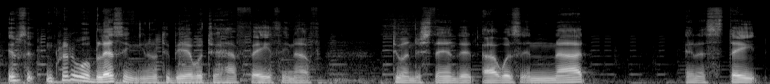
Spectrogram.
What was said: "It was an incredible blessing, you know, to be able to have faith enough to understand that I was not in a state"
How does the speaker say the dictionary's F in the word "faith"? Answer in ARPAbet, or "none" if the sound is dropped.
F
